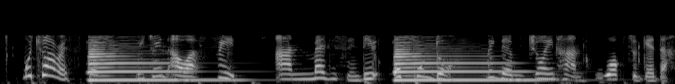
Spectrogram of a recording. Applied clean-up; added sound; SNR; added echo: classical method log-MMSE.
